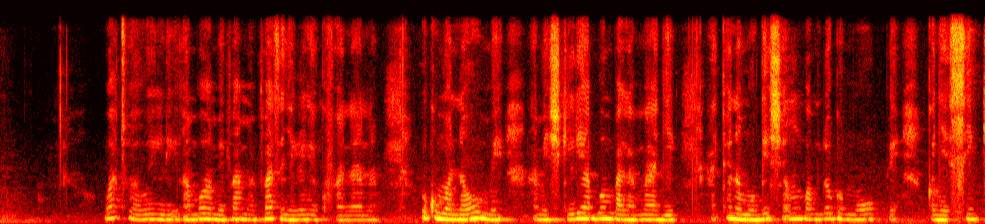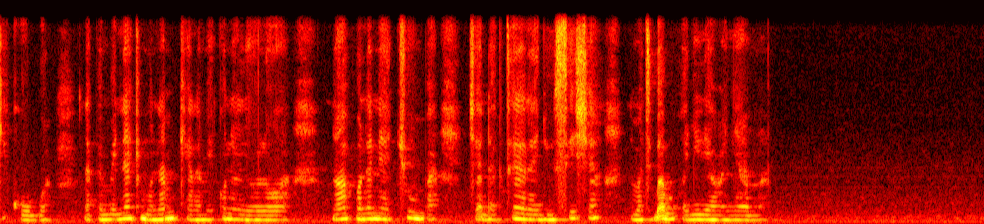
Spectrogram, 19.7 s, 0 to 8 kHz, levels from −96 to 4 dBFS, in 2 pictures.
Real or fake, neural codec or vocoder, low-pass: real; none; 7.2 kHz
